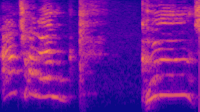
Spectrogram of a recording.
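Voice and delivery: high teasing "sit outside"; sassy tease. Retold or imitated. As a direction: shoo her out in a high sassy voice. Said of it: "I said".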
